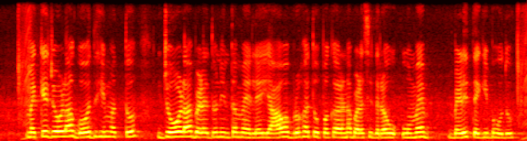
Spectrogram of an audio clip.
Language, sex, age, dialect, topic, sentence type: Kannada, female, 18-24, Northeastern, agriculture, question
